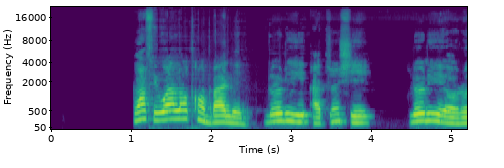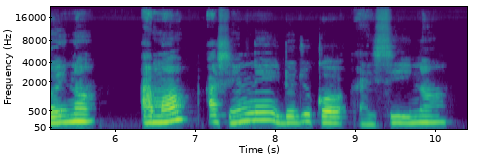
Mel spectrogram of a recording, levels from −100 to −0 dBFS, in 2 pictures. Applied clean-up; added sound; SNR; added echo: neural mask model DeepFilterNet 3.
